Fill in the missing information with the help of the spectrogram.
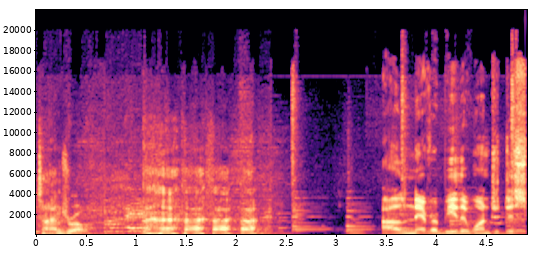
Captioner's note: chuckling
